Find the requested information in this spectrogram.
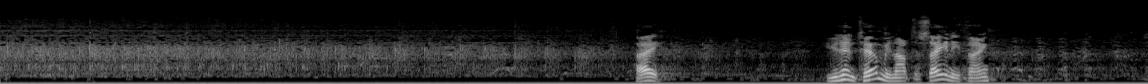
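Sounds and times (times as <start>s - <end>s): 
crowd applauding: 0.0s - 7.6s
speech: 6.4s - 6.8s, 8.2s - 10.1s
laughter: 6.8s - 8.2s, 9.7s - 11.4s.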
